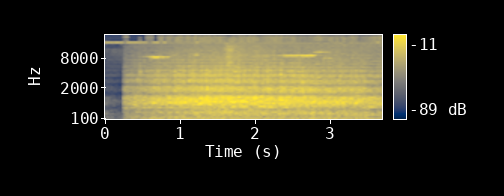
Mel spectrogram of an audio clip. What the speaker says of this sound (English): The refugees came through in 11 covered trucks.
